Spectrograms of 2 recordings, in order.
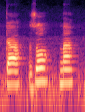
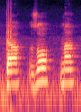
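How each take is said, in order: No difference in how they are said.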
